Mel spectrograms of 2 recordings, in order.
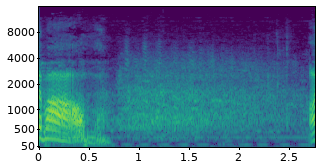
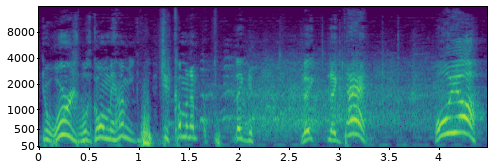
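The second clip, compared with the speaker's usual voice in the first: usual speaking voice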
